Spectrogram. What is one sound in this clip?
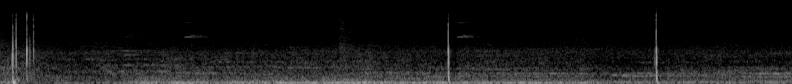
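A low steady hum fills a large echoing hall.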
